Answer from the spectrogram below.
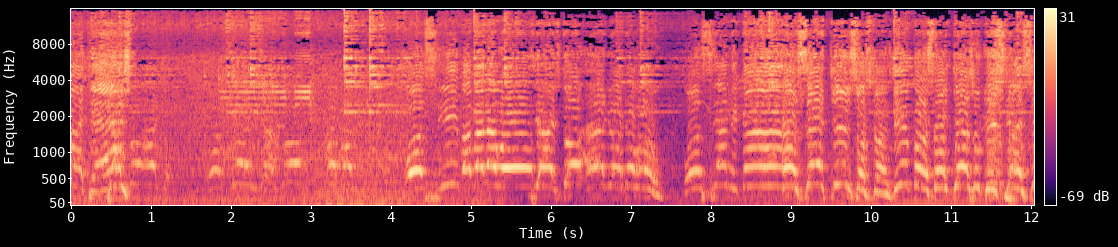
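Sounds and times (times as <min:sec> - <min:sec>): man speaking through loudspeaker: 0:00.0 - 0:03.6, 0:04.2 - 0:12.0
street noise: 0:00.0 - 0:12.0.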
